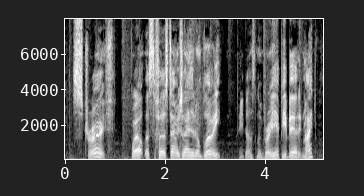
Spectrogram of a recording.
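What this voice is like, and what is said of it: Bad put-on Australian accent. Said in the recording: “Terrible Australian accent.”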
